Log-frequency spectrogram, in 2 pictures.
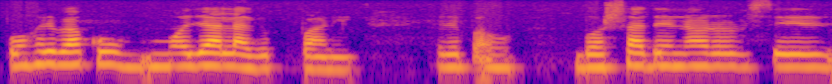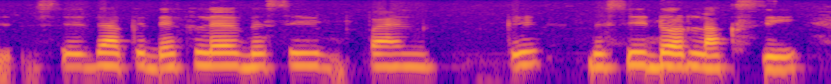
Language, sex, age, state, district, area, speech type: Odia, female, 30-45, Odisha, Kalahandi, rural, spontaneous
